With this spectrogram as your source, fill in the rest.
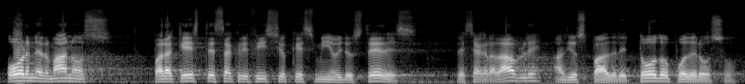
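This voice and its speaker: A man, a priest giving a homily and prayers at Mass in a solemn, deliberate way, with a cathedral-like echo. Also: medium pitch. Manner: solemn, deliberate delivery with measured phrases. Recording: cathedral-like echo, long reverb.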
